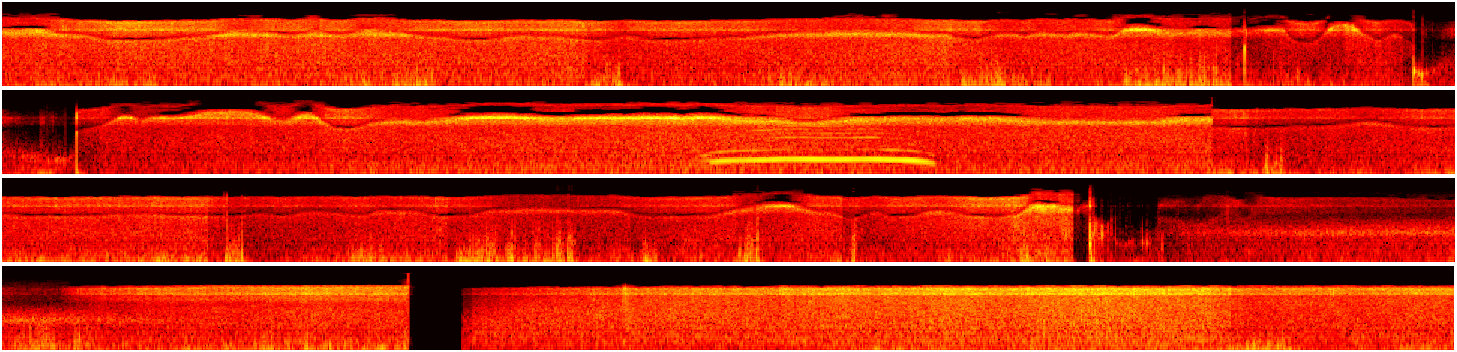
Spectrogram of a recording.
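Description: Whitewater rapids roar loudly and close by.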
